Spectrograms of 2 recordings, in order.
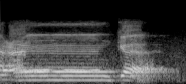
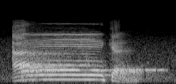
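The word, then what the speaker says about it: عنك: Nun mati ketemu kaf, sukanya orang bacanya pakai eng. Angka. Memang iya, tapi dia harus dengung. Wa wada'na anka, bukan angka. Engnya tidak jelas. Ya. Dan dia ditahan lebih panjang dari 2 harokat.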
